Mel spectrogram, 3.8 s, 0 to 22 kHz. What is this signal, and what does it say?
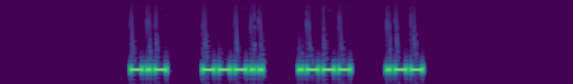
Morse code, heard as a keyed tone, about 44 wpm, spaced as for 25 wpm, 690 Hz. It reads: K8JW
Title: USA Call Signs - 4 Characters - 3x Character Spacing - 45wpm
